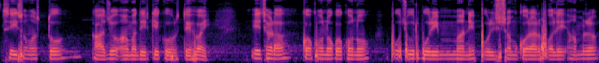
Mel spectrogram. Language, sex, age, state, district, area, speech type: Bengali, male, 18-30, West Bengal, South 24 Parganas, rural, spontaneous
